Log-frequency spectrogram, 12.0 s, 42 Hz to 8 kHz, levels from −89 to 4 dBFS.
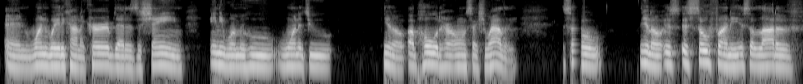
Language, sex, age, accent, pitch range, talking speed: English, male, 20-39, American, 125-145 Hz, 165 wpm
